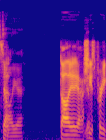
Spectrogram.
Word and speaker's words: Dahlia: I'm not actually sure how you pronounce it. It is Dahlia.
